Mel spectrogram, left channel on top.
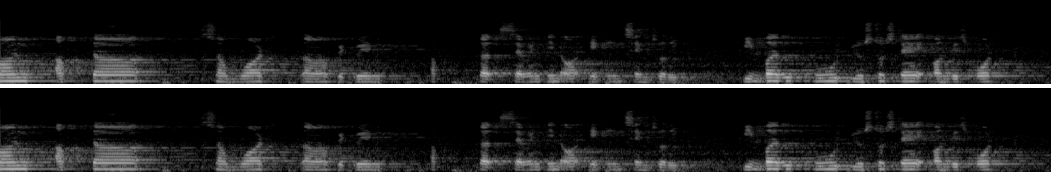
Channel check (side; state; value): both; identical; correlation 1.00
